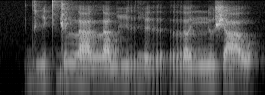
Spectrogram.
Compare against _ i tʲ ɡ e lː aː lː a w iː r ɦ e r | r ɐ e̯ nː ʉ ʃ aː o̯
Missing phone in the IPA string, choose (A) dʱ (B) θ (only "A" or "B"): A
